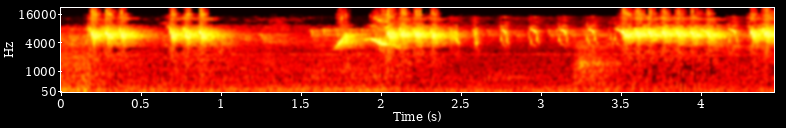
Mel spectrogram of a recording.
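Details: High trilling nuthatch calls, doraemon and red-billed types, used to lure birds into traps: short bursts, an upward-swept whistle, a run of quick separate chips, then a longer ringing trill.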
